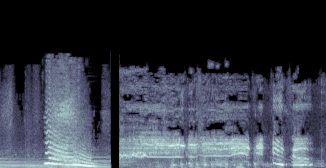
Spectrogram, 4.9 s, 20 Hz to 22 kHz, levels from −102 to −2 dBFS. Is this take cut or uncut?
cut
